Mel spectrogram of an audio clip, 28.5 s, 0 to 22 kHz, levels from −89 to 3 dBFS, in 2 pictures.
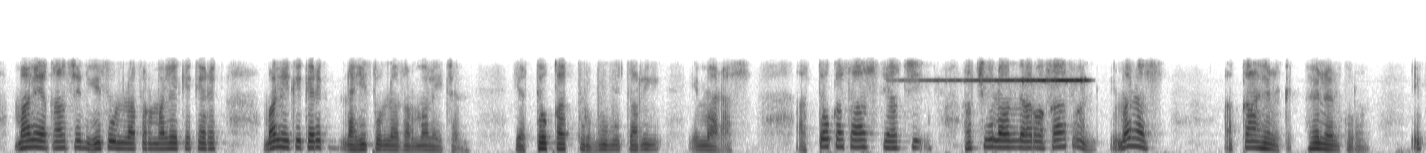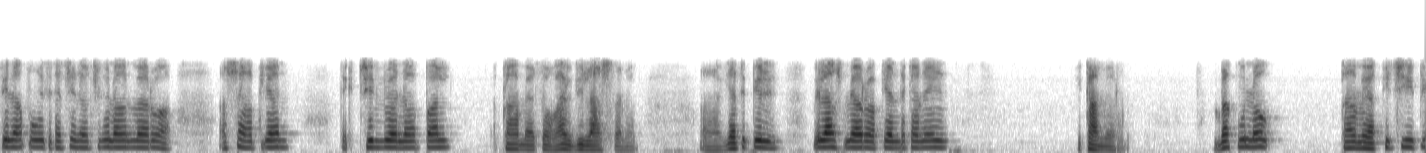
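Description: From the start, the whole clip has that muffled, hoarse quality, and nothing comes through above about 4.3 kHz. That's likely Opus compression, which here would have dropped into its speech mode with a narrowband output. The damage is plainly audible: the top of the spectrum is gone and the voice sounds rough and boxy. This fits a low rate of around 16 kbps, where the encoder gives up bandwidth to keep going.

At 8.87 s a loudspeaker feedback squeal starts. The microphone is picking up its own speaker, and at about 2.5 kHz the loop gain climbs past one, so that single tone feeds itself. You hear it swell over roughly a second and a half until it sits about 5 dB louder than the speech. It stops at 10.96 s, just before "i manas a".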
